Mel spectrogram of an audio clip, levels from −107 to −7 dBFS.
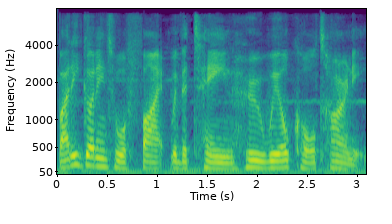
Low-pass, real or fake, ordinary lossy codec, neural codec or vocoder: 7.2 kHz; fake; AAC, 32 kbps; vocoder, 44.1 kHz, 128 mel bands every 512 samples, BigVGAN v2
